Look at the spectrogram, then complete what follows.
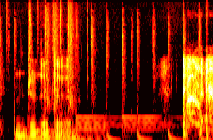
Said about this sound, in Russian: Блин, перестану я кашлять или нет сегодня? Да, перестань. Как только нажмем стоп записи, сразу перестанешь. Ты же от смущения кашляешь.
